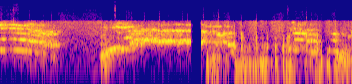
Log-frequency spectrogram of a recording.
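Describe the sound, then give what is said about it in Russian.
A woman screams behind a door in long, piercing wails that rise and fall, then breaks into shorter, ragged cries after a brief cutout. The sound is loud and thin, like a phone recording. “Девушка, вот слышите, как она орет там за дверью.”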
